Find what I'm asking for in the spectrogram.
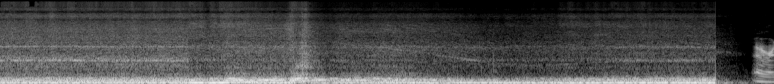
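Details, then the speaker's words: Camaro not yet tuned, started with its new pump just fitted and methanol-injection controller wiring in progress: strong start into a steady, throaty idle with a brief rev that settles cleanly; runs fine with no misfire or stumble. "All right, so with the gas pedal taken care of, I think I'm just going to start it up and make sure it runs with that new pump."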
